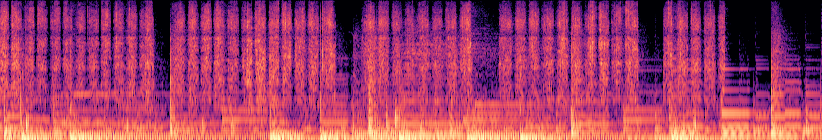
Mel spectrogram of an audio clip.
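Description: Hand sanding of a cast cement pot's surface: an abrasive pad scraping back and forth over rough cement, smoothing it, with background music underneath.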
